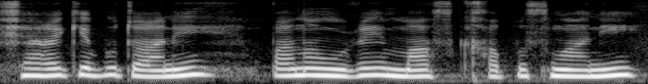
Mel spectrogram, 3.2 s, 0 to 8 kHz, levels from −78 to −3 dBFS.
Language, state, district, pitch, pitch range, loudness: Sumi, Nagaland, Kohima, 200 Hz, 190-210 Hz, -12 LUFS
